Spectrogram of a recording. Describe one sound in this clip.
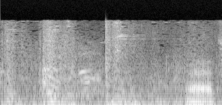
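A gun fires in quick shots.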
